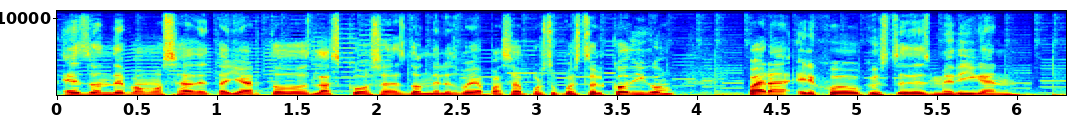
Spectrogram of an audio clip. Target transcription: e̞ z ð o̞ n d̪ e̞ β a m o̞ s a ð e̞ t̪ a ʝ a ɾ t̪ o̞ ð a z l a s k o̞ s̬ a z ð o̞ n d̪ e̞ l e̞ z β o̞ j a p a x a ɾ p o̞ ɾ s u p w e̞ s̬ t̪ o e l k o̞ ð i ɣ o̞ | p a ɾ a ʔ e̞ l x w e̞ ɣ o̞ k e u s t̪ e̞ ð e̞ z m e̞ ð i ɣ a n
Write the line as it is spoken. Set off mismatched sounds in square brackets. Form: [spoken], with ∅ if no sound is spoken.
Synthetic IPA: e̞ z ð o̞ n d̪ e̞ β a m o̞ s a ð e̞ t̪ a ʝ a ɾ t̪ o̞ ð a z l a s k o̞ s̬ a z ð o̞ n d̪ e̞ l e̞ z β o̞ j a p a [s] a ɾ p o̞ ɾ s u p w e̞ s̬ t̪ o e l k o̞ ð i ɣ o̞ | p a ɾ a ʔ e̞ l x w e̞ ɣ o̞ k e u s t̪ e̞ ð e̞ z m e̞ ð i ɣ a n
